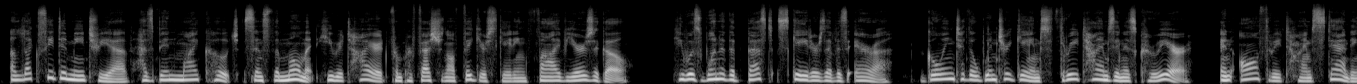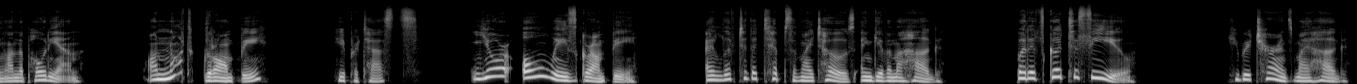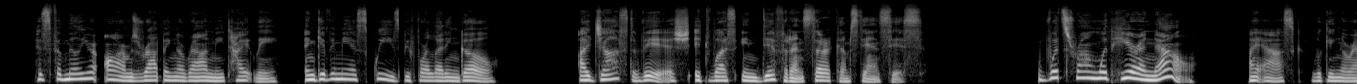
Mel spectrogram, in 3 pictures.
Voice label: New Adult Romance 1st Person Russian Accent MF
